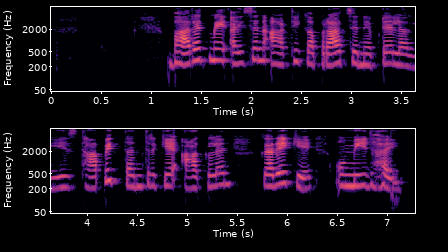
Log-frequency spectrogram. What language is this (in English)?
Magahi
